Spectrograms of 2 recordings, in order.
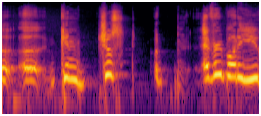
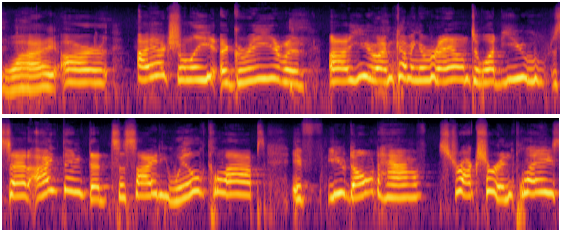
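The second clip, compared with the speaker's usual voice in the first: frog puppet character voice; 2 semitones lower than usual. Doing impressions with others, switching to Kermit: Kermit the Frog voice. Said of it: "I'm gonna do Kermit from here on out".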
